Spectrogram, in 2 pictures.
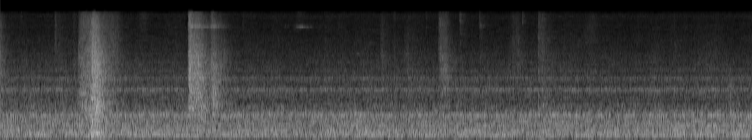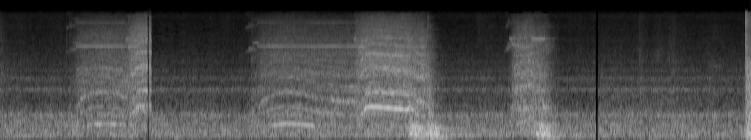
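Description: Cordless drill driving fine-thread pocket-hole screws into a cherry face frame: a short run about eight seconds in, then a longer, louder run about ten seconds in and a brief one near thirteen seconds, the motor pitch rising and falling as each screw drives in and seats. A couple of knocks come in the first two seconds.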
